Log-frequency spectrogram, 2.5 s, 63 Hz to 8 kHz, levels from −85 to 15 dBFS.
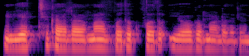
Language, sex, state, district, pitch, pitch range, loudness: Kannada, male, Karnataka, Chamarajanagar, 130 Hz, 130-135 Hz, -20 LUFS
